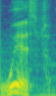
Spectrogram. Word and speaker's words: Wisp: I call it the Wisp because it's spelled W I SP.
